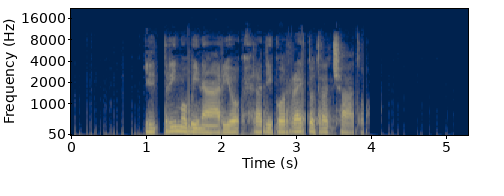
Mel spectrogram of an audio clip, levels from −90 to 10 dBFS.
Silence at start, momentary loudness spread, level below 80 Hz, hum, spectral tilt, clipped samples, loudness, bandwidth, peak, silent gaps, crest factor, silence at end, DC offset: 1 s; 8 LU; -42 dBFS; none; -6 dB/octave; under 0.1%; -19 LUFS; 10 kHz; -4 dBFS; none; 16 dB; 1.35 s; under 0.1%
